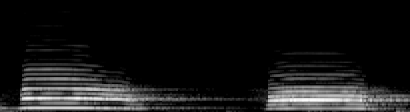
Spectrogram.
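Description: Harmonica playing two long held notes. The first bends slightly down before it fades, and the second, a little lower, comes in about two and a half seconds later.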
